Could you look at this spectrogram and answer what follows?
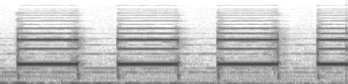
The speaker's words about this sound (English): Are you having a hard time waking up in the morning? Your old alarm clock not doing the trick? Or are you tired of that dated alarm sound?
